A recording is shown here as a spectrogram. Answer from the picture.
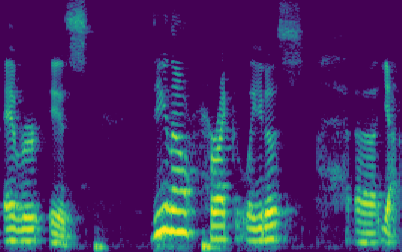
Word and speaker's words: Heraclitus: Do you know Heraclitus? Yeah, I think Heraclitus. I think it's the English pronunciation.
